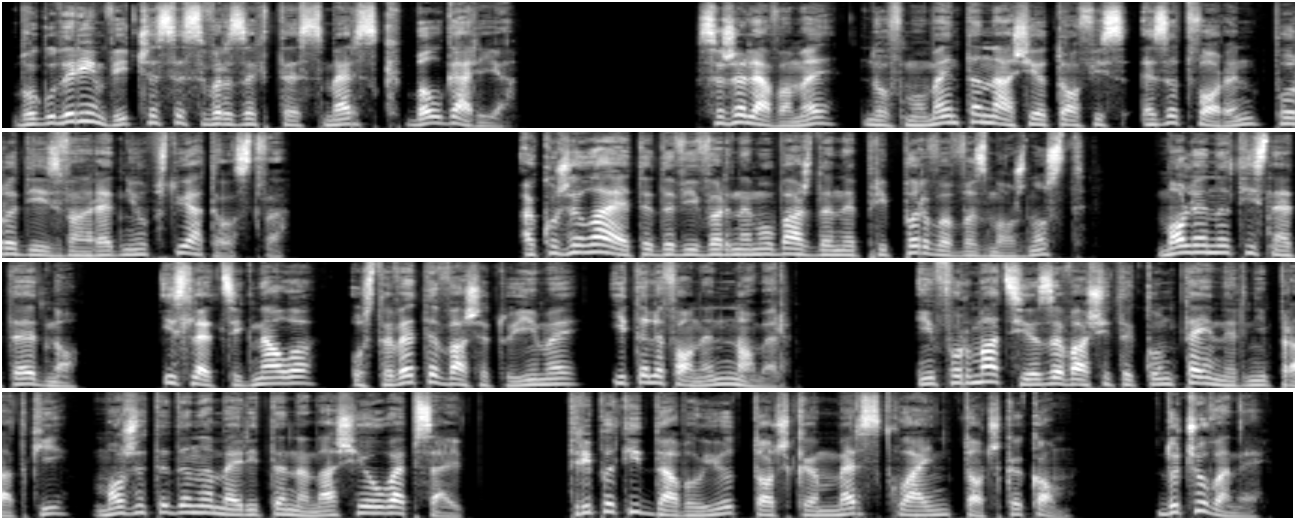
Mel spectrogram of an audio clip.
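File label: bulgarian male ivr, voice demos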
